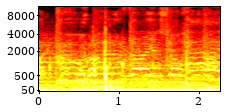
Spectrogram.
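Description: Background music with a steady bass and a melody line, with one sharp knock a little under a second in.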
